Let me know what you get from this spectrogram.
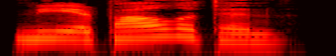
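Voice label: "neapolitan", British English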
